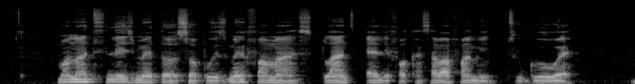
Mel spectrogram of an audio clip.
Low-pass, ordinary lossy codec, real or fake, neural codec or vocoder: 14.4 kHz; none; real; none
